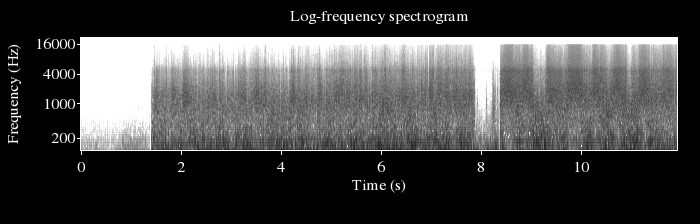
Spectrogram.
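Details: Loud, constant wind buffeting a microphone, with rushing noise from a fast-moving ride; no animal voices stand out.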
